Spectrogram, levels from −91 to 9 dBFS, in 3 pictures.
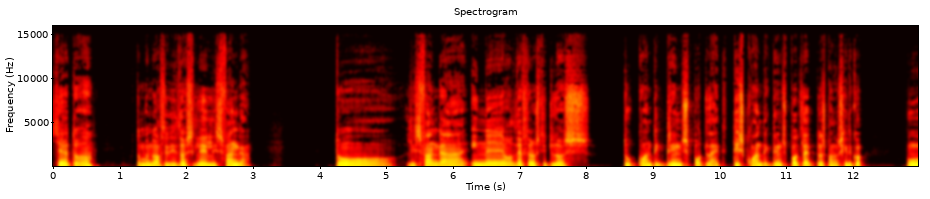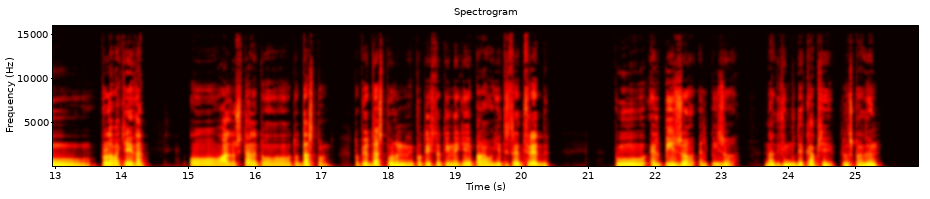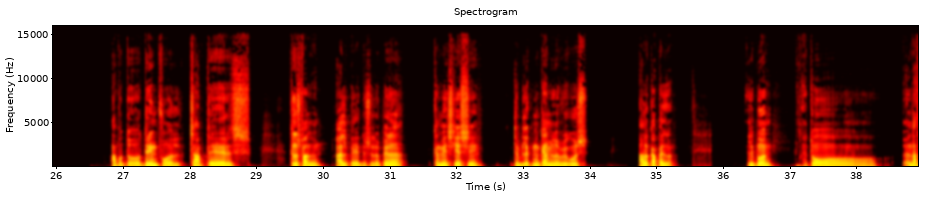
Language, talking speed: Greek, 115 wpm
